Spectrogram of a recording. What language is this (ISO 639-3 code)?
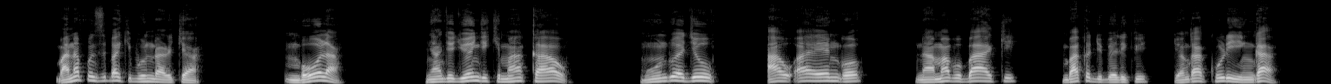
mgv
